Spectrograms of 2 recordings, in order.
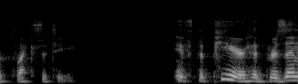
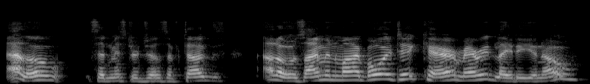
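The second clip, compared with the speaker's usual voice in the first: loud, higher, knowing chuckle in the voice; jovial teasing; 4 semitones higher, 5 dB louder than usual. Acted. Father warns Simon off the married lady, loud and jovial. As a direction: tease the boy with a wink. Father teases loudly, winking.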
